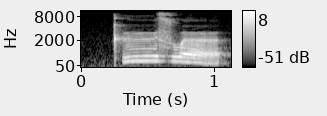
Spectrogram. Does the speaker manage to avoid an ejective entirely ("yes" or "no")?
no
